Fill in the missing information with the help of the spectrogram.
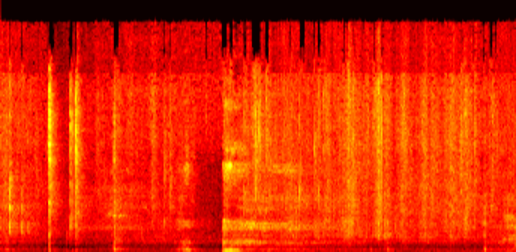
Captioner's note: objects shuffling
